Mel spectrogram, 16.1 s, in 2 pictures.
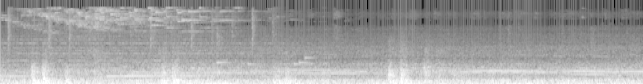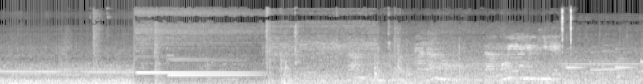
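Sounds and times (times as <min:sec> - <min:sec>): train rumbling: 0:00.0 - 0:16.0
door chime electronic tones: 0:09.7 - 0:11.8.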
